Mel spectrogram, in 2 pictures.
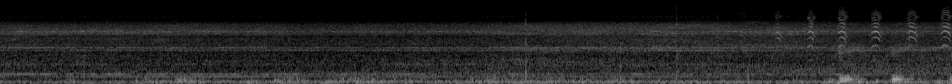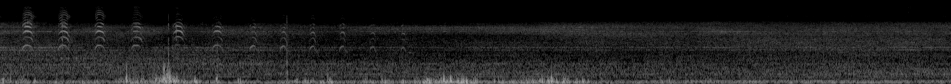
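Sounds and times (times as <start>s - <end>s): distant engine noise: 0.0s - 19.0s
wind rumble: 0.0s - 19.0s
bird calling sharp notes: 7.6s - 13.3s.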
